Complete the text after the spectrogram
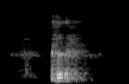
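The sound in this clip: A single sneeze: a soft, brief intake of breath, then a sharp, noisy burst that quickly fades out.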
